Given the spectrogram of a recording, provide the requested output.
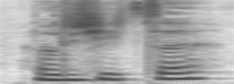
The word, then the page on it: cuiller: /kɥi.jɛʁ/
